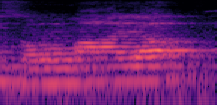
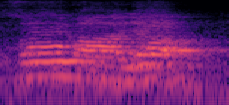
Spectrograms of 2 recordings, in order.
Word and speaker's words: सोमाय: अग्नाय क्या बोलना है आगे सोमाया सोमाय नहीं बोलना है सोमाया चतुर्थी का चतुर्थी विभक्ति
